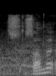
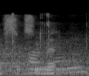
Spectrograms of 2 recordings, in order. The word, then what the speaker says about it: Sumit: Summit or Sumit? I remember saying it wrong. Sumit.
